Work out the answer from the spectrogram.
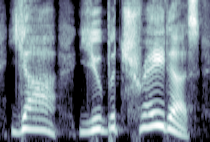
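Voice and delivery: high, slow angry shout; betrayed friend shouting, slow and high. Acted. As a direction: hurl the accusation. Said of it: "shooted Vampire angrily".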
